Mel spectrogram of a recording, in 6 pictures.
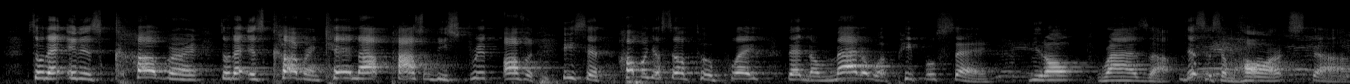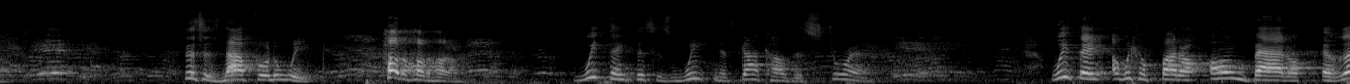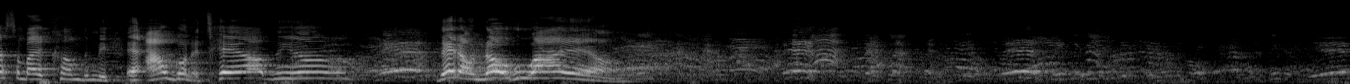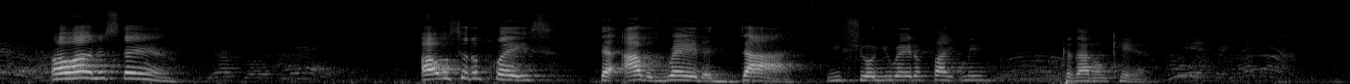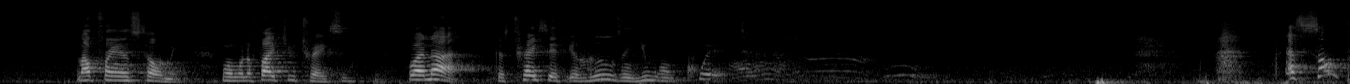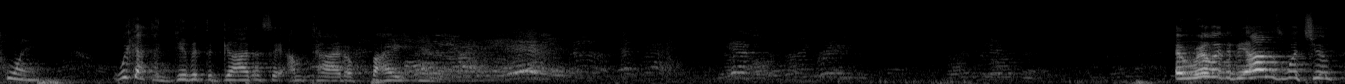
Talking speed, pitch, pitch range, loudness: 115 wpm, 230 Hz, 190-280 Hz, -29 LUFS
